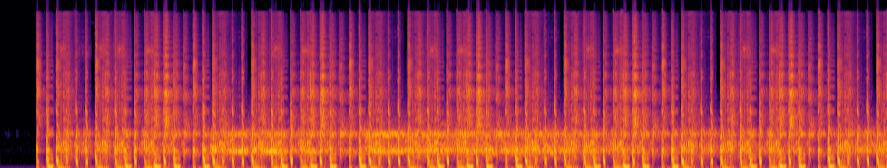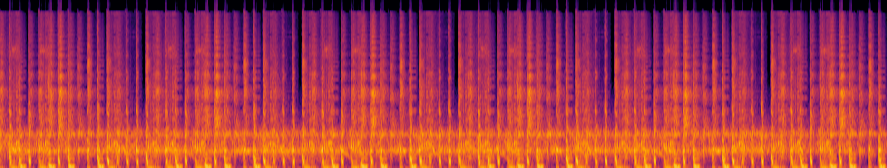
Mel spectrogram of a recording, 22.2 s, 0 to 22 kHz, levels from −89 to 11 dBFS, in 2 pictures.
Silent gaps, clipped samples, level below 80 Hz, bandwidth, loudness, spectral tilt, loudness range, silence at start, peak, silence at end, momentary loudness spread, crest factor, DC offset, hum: none; 2%; -14 dBFS; 17.5 kHz; -10 LUFS; -5 dB/octave; 1 LU; 0.45 s; 0 dBFS; 0 s; 3 LU; 8 dB; under 0.1%; none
